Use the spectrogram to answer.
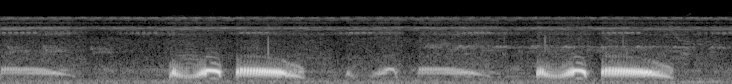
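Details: Spotted dove lure song used to get rivals and silent doves calling; low cooing phrases with a wavering double coo and a long falling note, repeated twice, separated by quieter single coos.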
